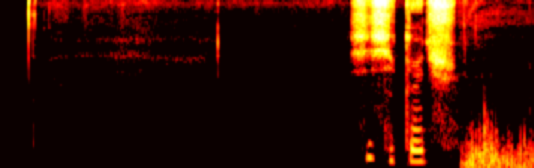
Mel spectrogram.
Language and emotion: Russian, neutral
